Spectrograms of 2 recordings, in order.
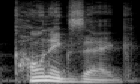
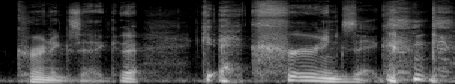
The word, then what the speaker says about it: Koenigsegg: starts talking about the Koenigsegg record attempt I think it's pronounced kerning zig zag you have to say it with it with an R like you just cashed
